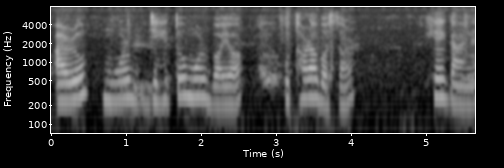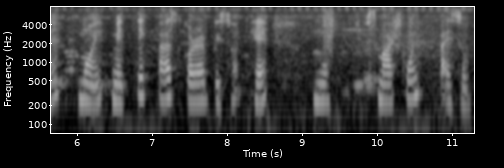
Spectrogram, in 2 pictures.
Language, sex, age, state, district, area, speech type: Assamese, female, 18-30, Assam, Sonitpur, rural, spontaneous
